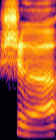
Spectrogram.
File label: "she3", Mandarin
